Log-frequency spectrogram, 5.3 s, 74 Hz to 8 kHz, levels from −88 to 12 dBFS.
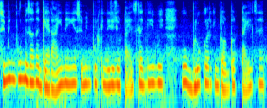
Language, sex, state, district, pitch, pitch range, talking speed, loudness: Hindi, female, Bihar, Katihar, 210 Hz, 195-220 Hz, 290 wpm, -15 LUFS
